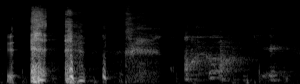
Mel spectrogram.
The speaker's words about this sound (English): You're coughing now.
